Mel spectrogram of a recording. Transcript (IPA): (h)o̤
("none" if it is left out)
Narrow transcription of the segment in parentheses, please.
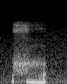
x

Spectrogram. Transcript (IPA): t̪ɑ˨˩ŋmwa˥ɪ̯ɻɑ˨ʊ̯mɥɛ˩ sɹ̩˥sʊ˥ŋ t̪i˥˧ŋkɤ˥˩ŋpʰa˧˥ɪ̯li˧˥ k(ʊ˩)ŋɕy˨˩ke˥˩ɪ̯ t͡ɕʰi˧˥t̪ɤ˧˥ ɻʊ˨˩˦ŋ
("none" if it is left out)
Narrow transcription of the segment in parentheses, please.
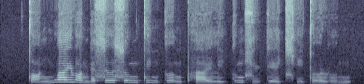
ʊ˥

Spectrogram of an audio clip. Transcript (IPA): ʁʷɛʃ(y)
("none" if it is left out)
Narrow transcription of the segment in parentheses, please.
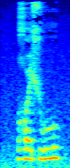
u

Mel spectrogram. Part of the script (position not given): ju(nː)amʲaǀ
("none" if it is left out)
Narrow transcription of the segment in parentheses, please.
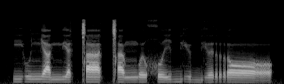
ɲ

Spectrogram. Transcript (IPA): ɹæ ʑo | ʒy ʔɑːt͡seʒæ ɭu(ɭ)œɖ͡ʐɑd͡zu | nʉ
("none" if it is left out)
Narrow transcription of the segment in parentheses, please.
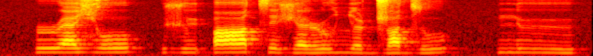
ʎ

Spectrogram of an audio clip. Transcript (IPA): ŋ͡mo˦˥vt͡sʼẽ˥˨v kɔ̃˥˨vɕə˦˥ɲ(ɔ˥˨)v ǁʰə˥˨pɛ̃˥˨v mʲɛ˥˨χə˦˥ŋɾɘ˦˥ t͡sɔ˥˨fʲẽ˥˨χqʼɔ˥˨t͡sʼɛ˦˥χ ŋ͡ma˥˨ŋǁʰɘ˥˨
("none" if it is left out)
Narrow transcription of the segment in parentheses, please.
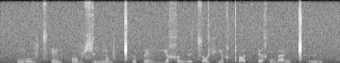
ɔ̃˥˨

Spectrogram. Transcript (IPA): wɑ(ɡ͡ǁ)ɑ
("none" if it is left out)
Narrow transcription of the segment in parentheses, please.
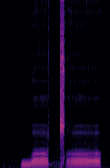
ɡ͡ǁ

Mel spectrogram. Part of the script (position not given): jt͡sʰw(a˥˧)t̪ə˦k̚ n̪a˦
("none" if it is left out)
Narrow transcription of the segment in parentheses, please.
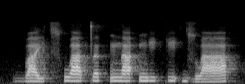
a˥˧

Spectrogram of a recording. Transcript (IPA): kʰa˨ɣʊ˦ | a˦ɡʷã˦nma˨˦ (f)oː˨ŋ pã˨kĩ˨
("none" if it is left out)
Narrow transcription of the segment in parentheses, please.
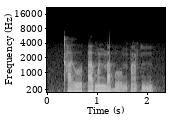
ɓ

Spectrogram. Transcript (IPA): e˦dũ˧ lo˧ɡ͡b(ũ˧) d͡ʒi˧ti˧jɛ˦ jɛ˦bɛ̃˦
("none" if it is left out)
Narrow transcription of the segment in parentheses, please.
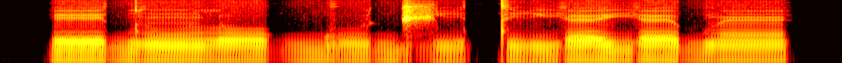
u˧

